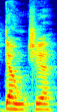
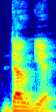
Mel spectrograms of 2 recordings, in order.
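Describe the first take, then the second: First: The T is clearly pronounced before the y sound. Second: The T is barely sounded before the y sound. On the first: "American English, ... more of a pronounced T in the contraction" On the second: "British English, ... The T isn't really sounded so much"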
